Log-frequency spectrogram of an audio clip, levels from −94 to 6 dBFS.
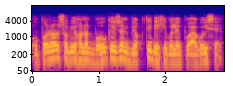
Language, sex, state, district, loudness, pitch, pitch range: Assamese, male, Assam, Kamrup Metropolitan, -15 LUFS, 125 Hz, 110-145 Hz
